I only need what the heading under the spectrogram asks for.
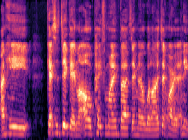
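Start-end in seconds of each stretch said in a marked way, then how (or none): none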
